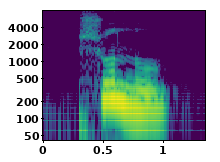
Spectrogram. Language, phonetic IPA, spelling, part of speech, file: Ukrainian, [pʃɔˈnɔ], пшоно, noun, Uk-пшоно.ogg
- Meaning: millet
